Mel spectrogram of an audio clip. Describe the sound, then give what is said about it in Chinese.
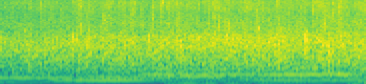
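Sustained applause from many hands clapping densely and evenly as a stage performance is welcomed. It holds at a constant loud level throughout, with a low steady hum beneath. “跟着主持人声音啪啪鼓掌”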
